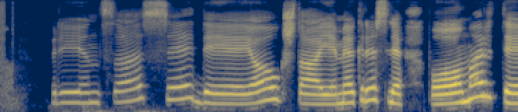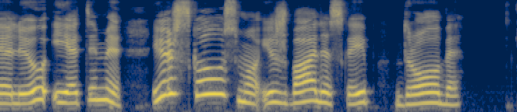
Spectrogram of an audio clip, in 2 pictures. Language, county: Lithuanian, Kaunas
